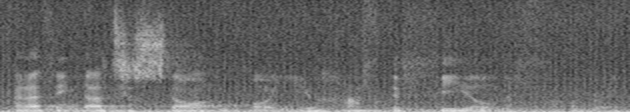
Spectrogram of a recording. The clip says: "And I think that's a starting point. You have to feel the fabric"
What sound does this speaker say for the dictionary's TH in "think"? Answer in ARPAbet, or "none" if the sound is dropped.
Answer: TH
